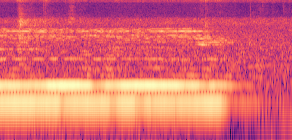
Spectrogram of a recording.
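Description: A Qur'an reciter's voice, amplified over a PA system, holding one long steady note in melodic tilawah recitation; the note ends about a second and a half in.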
